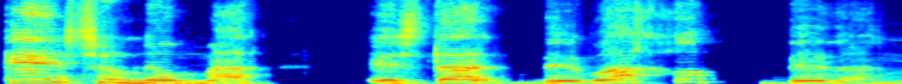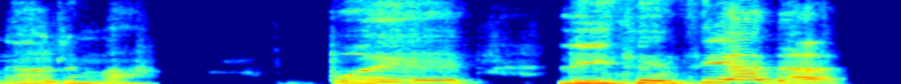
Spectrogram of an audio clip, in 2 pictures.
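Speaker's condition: Cerebral palsy; present at least 40 years

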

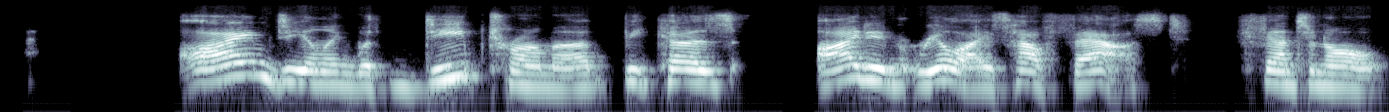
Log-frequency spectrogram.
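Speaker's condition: No condition

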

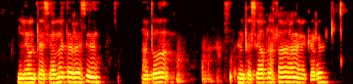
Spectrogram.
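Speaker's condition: Parkinson's disease; 23 years since onset

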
